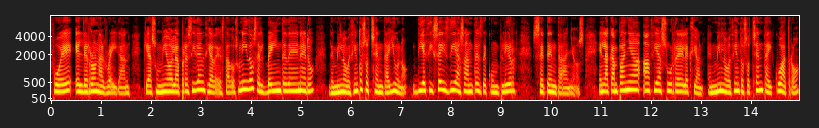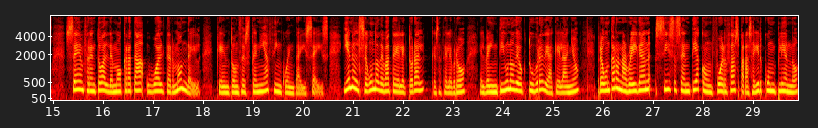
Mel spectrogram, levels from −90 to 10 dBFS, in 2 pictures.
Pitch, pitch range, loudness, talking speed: 215 Hz, 195-235 Hz, -19 LUFS, 140 wpm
